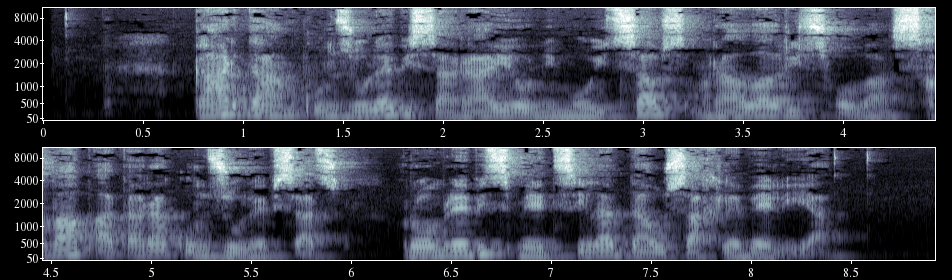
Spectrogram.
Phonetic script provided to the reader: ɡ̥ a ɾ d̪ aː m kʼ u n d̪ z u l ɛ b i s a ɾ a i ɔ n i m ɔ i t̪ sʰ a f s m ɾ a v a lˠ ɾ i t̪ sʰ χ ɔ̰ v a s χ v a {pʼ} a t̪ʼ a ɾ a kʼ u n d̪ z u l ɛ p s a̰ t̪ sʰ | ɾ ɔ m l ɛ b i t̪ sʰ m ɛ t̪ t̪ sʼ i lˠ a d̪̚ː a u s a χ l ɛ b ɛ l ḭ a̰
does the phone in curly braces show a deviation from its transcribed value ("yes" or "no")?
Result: no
